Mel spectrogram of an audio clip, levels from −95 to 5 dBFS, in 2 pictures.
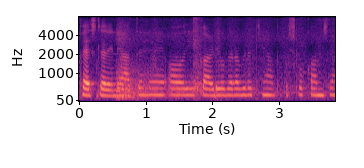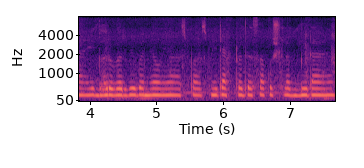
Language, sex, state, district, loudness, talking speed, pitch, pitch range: Hindi, female, Uttar Pradesh, Etah, -27 LUFS, 240 wpm, 230 Hz, 225-230 Hz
